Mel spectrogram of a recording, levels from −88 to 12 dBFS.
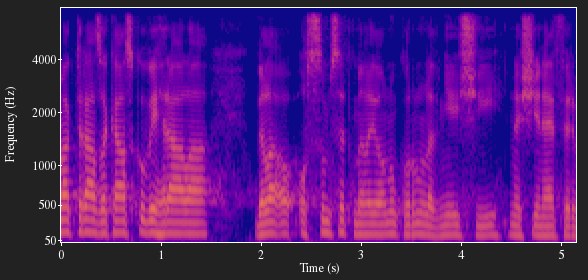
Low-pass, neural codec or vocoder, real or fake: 7.2 kHz; codec, 16 kHz, 4.8 kbps, FACodec; fake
